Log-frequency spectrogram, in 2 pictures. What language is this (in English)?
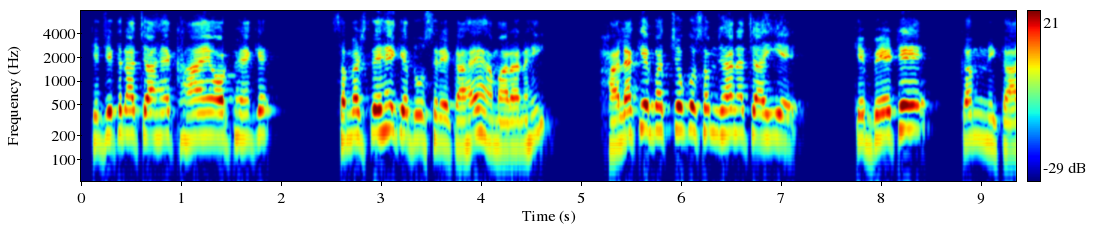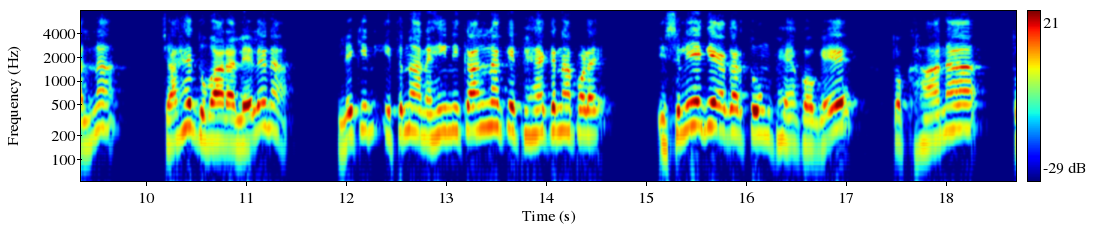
Urdu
